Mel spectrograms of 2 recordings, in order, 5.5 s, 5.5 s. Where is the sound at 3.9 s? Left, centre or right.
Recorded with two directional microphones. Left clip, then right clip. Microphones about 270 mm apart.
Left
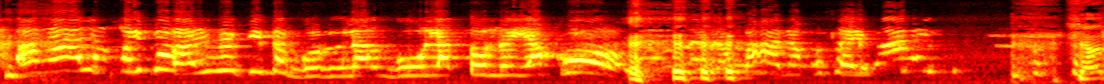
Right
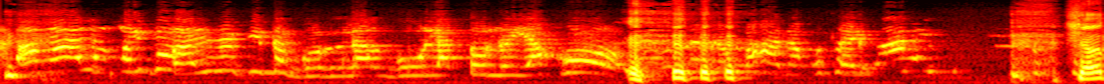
Left.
